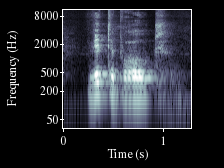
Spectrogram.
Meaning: white bread
- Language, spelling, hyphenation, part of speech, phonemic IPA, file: Dutch, wittebrood, wit‧te‧brood, noun, /ˈʋɪ.təˌbroːt/, Nl-wittebrood.ogg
